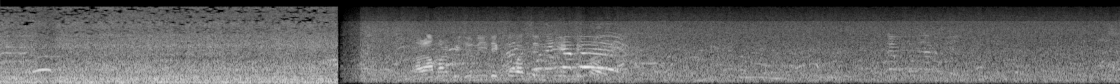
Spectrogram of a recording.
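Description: A waterfall roars loudly close by.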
